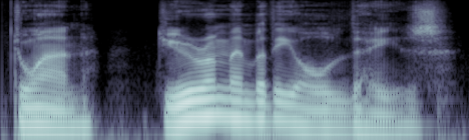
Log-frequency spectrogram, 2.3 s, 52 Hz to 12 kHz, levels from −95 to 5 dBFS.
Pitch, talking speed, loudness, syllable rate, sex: 95 Hz, 180 wpm, -19 LUFS, 5.2 syllables/s, male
